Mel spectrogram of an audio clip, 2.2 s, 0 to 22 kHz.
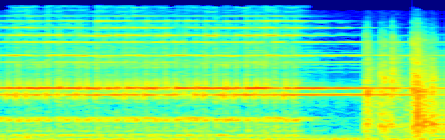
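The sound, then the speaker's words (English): A bedside telephone in a 14th-floor apartment in Midland City rings loudly and steadily at night for about a second and a half, then breaks off, followed by a brief burst of higher metallic jangling. “is awakened by the urgent ringing of her bedside telephone.”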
